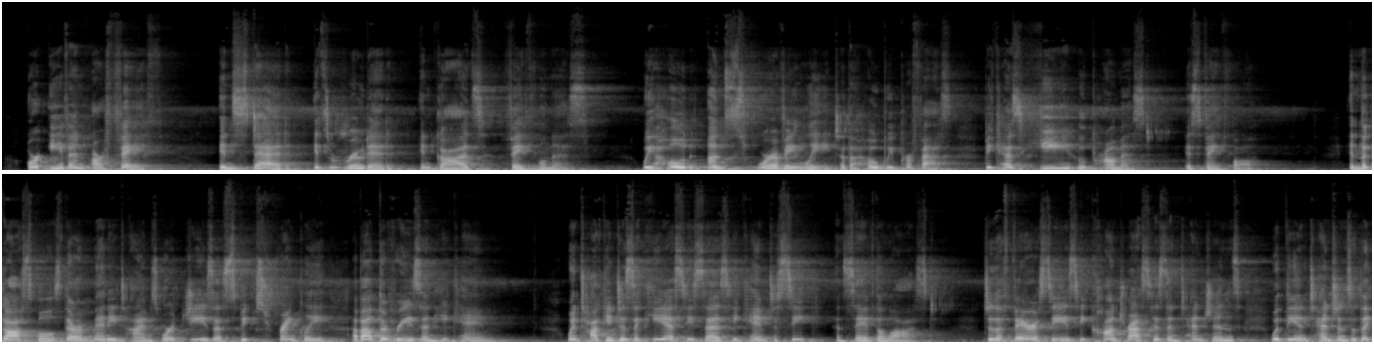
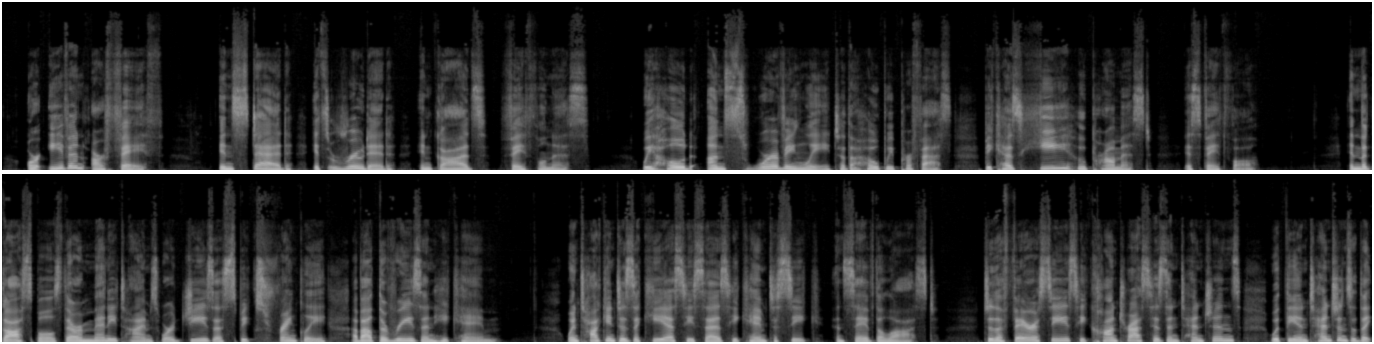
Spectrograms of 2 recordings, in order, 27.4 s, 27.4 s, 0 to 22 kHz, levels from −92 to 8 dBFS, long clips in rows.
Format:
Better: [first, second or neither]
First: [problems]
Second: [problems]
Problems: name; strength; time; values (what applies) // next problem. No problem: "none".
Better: second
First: room echo; slight; dies away in 1.7 s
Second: none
